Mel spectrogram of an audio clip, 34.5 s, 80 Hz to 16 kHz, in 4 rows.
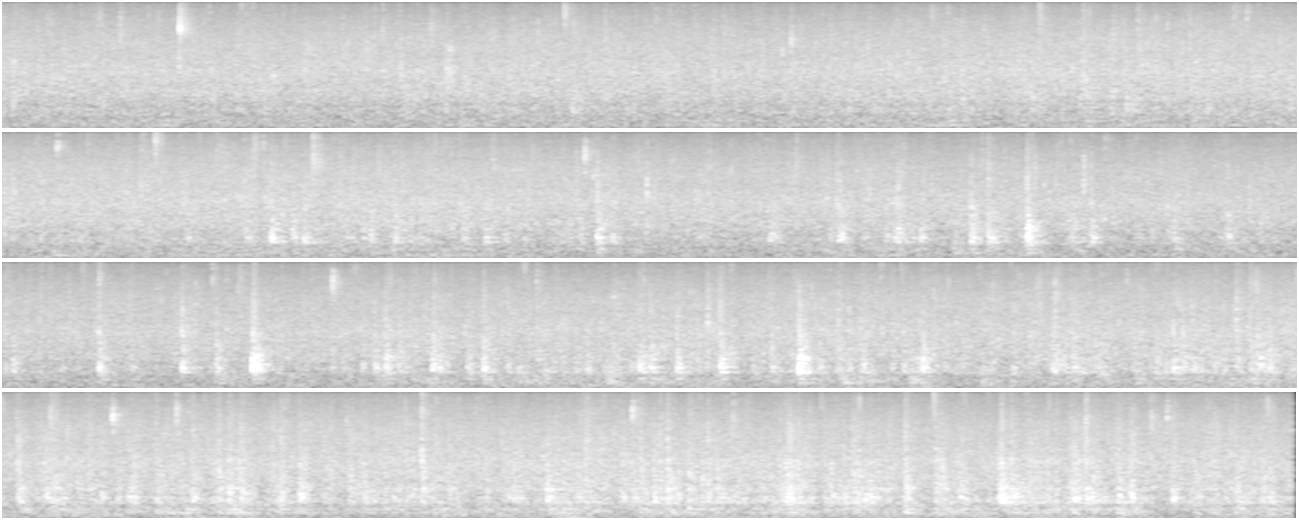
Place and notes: Storm, Malvern, UK
A real-time experience of a storm front that crossed England from the south, the right side of the sound image. The recorder was inside my garage with the metal door open in the horizontal position catching the rain drops. I can be heard in the first moments frantically sweeping out the flood water flowing down the drive from the road above. This is unashamedly a long recording providing the true experience of a long event.
The recorder and microphones were on a chair up under the door to avoid the gusty rain and protected inside a rucksack. The mics were in my home made faux fur wind shield. I used a MixPre 6 II with 2 sennheiser MKH 8020s.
